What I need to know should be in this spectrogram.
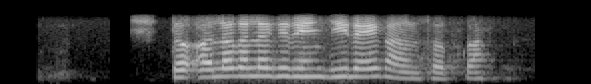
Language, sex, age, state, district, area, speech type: Hindi, female, 18-30, Uttar Pradesh, Azamgarh, urban, conversation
